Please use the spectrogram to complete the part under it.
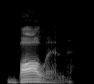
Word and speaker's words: Belen: and the name of the town that I mispronounced is spelled B-E-L-E-N. I pronounced it Belen, and I believe it's Balin, right? – There you Balin.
